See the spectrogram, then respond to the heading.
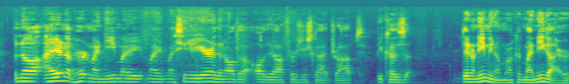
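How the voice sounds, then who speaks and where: Speaking very fast with an American accent, a man uses a fairly high pitch and ordinary pitch variation. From Colorado and California, US. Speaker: MMA fighter. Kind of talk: casual chat, interview. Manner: fast talker.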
